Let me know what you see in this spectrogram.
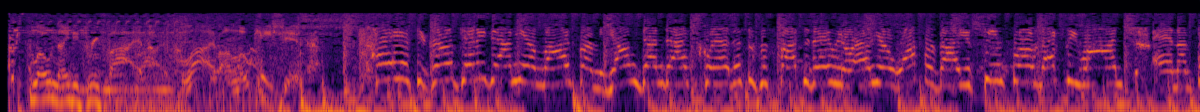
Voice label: radio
